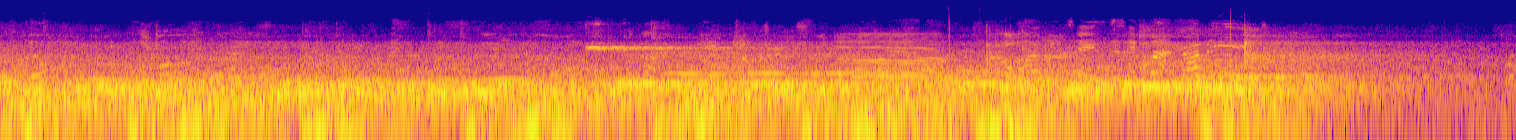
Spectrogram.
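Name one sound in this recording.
Skates scrape and swish across the ice.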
